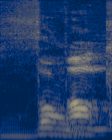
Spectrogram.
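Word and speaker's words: Wank: Vonk spelt W-A-N-K. Really? And there was a big note in his file saying pronounced Vonk.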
